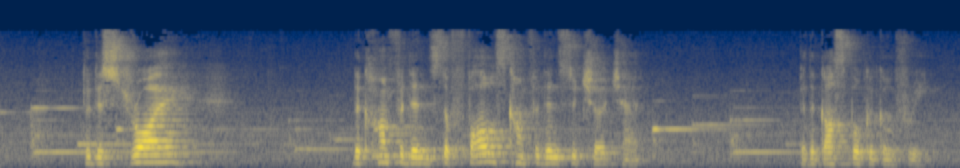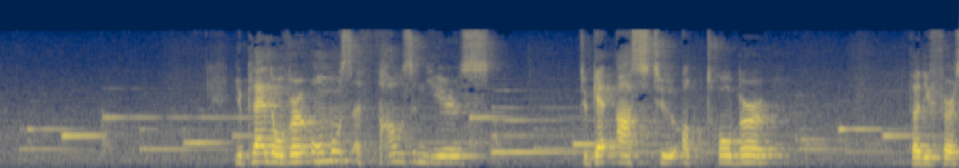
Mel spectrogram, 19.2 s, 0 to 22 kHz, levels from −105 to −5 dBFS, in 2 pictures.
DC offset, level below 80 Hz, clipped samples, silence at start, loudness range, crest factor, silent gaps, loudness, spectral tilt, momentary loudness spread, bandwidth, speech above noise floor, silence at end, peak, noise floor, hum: under 0.1%; -70 dBFS; under 0.1%; 0 s; 9 LU; 22 dB; none; -23 LUFS; -4.5 dB/octave; 22 LU; 10.5 kHz; 26 dB; 0 s; -2 dBFS; -48 dBFS; none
